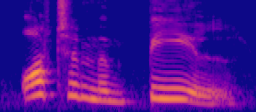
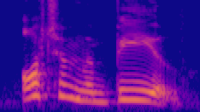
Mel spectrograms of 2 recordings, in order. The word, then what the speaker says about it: automobile: as you can see the last sound in this word is a bit stretched and you must get that as well so it's automobile try it again automobile okay the automobile industry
